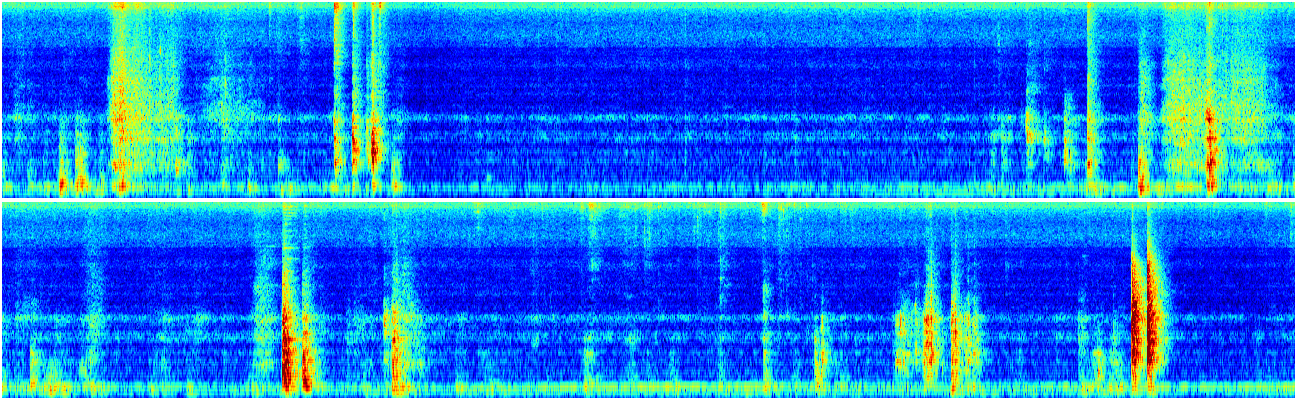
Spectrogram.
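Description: Ground meat and vegetables sizzling steadily in a large frying pan, with scattered knocks and clanks of utensils and dishes, the loudest a few seconds in and near the end.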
